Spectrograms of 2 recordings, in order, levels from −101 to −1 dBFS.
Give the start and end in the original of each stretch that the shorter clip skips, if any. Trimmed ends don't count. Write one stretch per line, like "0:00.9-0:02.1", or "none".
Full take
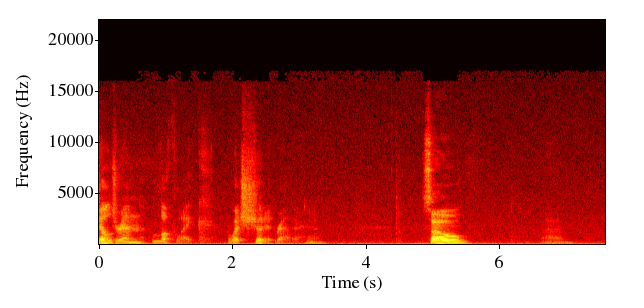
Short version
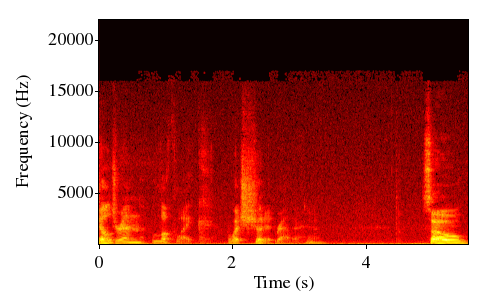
none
